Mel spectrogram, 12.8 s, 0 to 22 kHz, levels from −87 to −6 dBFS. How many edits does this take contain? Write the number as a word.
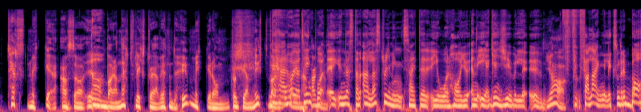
zero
